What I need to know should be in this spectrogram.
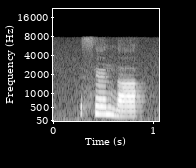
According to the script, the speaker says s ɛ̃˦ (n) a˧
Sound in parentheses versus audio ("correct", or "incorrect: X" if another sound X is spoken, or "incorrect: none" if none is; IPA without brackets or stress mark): correct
